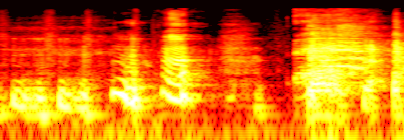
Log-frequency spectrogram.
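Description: A cluster of coughs: several short, rough bursts at first, then a louder, harsher hacking cough with a breathy rasp near the end.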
